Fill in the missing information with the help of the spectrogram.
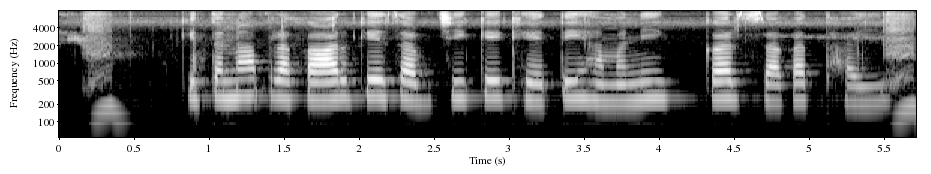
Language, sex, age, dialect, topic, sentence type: Bhojpuri, female, 18-24, Western, agriculture, question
